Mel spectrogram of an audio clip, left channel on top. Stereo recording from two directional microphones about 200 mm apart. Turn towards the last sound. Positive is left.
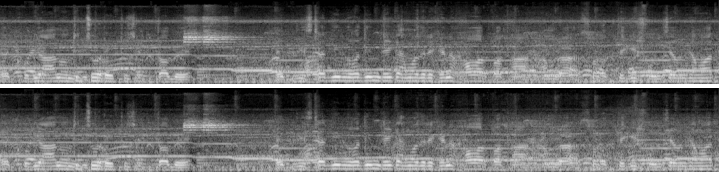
turn(degrees=0)  # may be behind; listen again after turning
